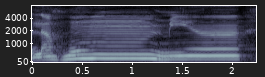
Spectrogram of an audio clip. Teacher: اب یہ میم ساکن کے بعد میم متحرک ہے تو کون سا ہے، ادغام شفوی کا قاعدہ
